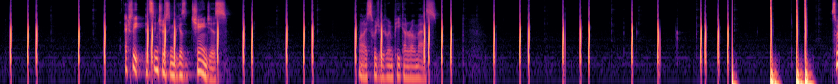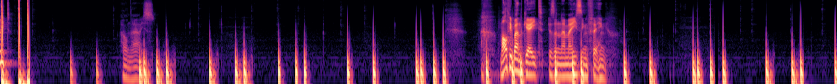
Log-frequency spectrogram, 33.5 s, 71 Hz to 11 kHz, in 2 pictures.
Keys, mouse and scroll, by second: 1.6 click, 4.0 click, 6.1 click, 9.1-10.1 drag, 10.1-11.4 drag, 11.5-13.0 drag, 13.4-14.7 drag, 15.2 click, 16.9 click, 17.7-18.2 drag, 19.6-21.5 drag, 22.4-23.1 drag, 23.3-24.4 drag, 24.7-26.5 drag, 30.2-31.1 drag, 31.3-31.8 drag, 32.1-32.6 drag, 33.1-33.5 drag.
